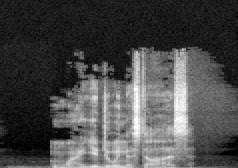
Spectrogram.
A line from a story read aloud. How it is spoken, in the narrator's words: Gabby asked in a shaky voice, clearly terrified by Kurt's reappearance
